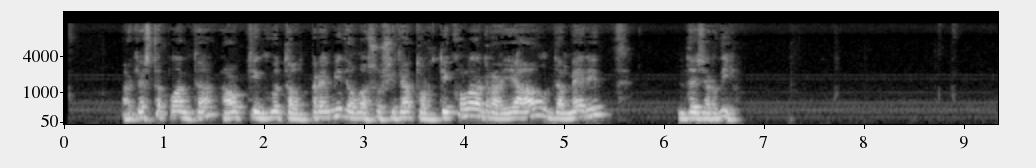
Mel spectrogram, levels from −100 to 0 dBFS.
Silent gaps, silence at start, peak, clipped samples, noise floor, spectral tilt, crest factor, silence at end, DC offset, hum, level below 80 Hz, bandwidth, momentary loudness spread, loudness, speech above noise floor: none; 0.6 s; -8 dBFS; under 0.1%; -65 dBFS; -7.5 dB/octave; 16 dB; 2.6 s; under 0.1%; none; -60 dBFS; 11.5 kHz; 7 LU; -23 LUFS; 43 dB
